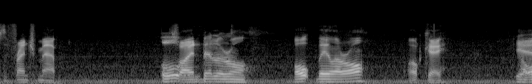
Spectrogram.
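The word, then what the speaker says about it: Haut-Beyleron: Well, while you're here, since you probably have practiced this like 8 million times, how do you pronounce the French map? Belaron.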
